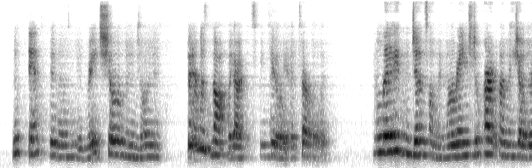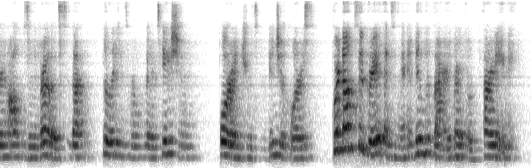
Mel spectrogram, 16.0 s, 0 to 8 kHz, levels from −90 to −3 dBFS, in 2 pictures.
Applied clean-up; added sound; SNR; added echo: neural mask model DeepFilterNet 3.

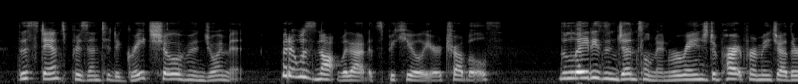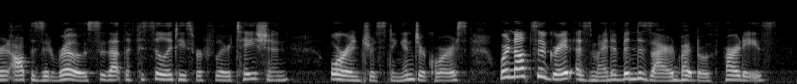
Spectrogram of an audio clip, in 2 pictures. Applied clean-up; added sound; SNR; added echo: none; none; none; none.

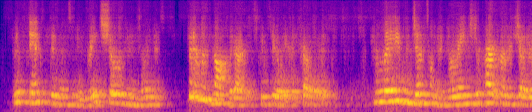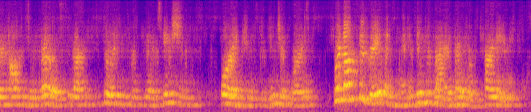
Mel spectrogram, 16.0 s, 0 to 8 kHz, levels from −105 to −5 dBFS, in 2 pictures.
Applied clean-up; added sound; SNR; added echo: neural separator model SepFormer DNS4.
